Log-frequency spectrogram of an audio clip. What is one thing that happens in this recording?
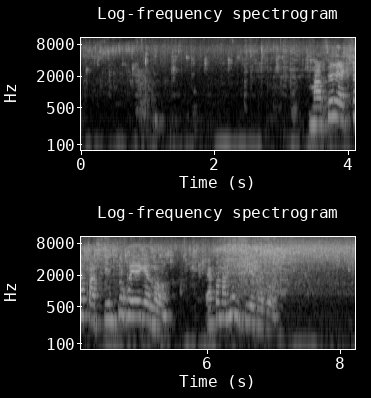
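Hot oil sizzles and crackles steadily.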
